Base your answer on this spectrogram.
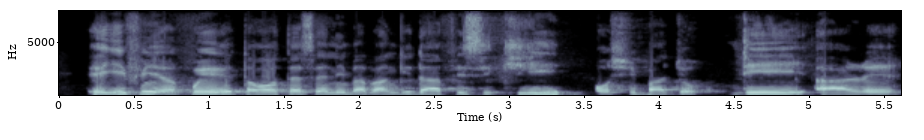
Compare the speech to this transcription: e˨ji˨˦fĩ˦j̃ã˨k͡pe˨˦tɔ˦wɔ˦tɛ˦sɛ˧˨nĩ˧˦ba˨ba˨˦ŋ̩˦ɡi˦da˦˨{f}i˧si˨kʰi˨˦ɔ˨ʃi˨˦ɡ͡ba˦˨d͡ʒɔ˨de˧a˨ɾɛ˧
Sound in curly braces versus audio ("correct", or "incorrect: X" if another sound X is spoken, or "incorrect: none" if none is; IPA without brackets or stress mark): correct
